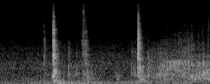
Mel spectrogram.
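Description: A car bonnet is opened: two sharp latch clicks with a fainter knock between them, then a low, steady rumble of the car as the lid is raised.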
